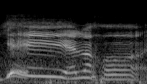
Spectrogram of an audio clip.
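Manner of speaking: high, loud cheer of welcome; excited cheer. Real, not acted. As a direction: cheer loudly as a friend joins. Cheering a viewer who joins.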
